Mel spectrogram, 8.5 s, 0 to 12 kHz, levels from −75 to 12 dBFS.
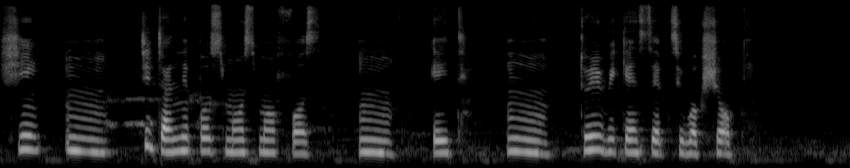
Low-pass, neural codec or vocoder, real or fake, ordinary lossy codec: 10.8 kHz; codec, 24 kHz, 3.1 kbps, DualCodec; fake; none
